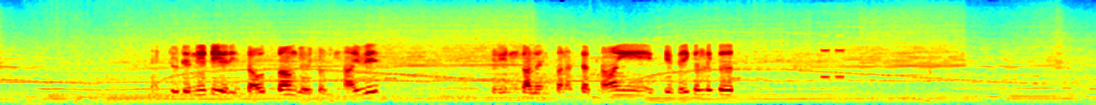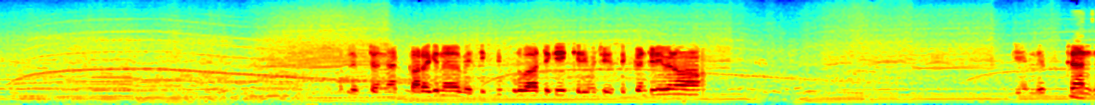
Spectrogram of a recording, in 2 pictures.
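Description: A police siren wails, rising and falling in the distance.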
